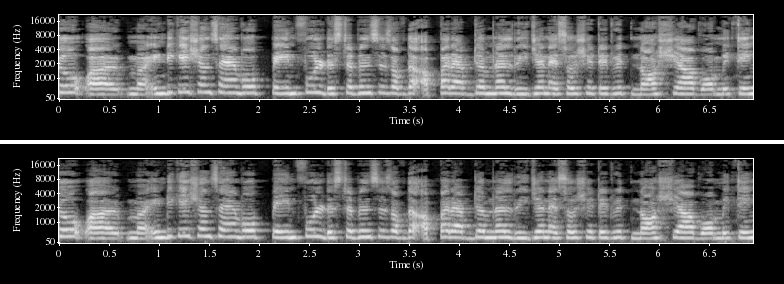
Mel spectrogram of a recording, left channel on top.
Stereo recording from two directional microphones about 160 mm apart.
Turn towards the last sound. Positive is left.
turn(degrees=-55)  # may be behind; listen again after turning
